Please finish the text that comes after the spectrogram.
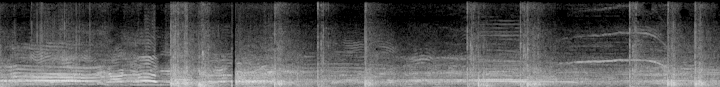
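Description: Fireworks crackle and boom repeatedly over a loud, cheering crowd in Jammu celebrating India's cricket win over Pakistan, with steady bursts of bangs and shouting voices filling the street throughout.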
